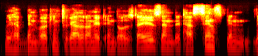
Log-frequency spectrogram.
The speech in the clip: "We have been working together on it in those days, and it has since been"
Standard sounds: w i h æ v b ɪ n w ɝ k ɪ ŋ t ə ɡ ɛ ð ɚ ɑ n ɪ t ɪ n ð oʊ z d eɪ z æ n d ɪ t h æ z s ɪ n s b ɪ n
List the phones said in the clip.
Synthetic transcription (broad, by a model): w i h æ v b ɪ n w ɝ k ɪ ŋ t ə ɡ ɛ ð ɚ ɑ n ɪ t ɪ n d oʊ z d eɪ z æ n d ɪ t h æ z s ɪ n s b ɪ n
